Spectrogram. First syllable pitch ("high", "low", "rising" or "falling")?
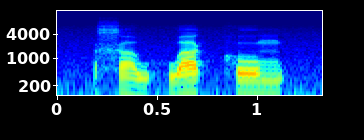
low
